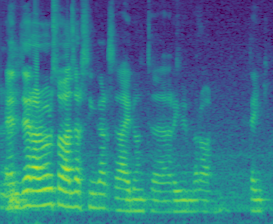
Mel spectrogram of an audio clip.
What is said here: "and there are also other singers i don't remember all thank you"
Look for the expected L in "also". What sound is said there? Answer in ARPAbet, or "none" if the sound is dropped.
L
